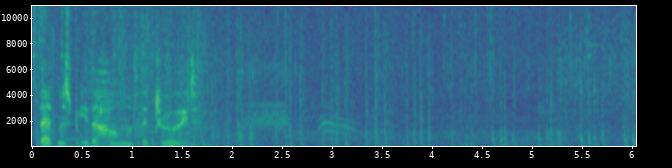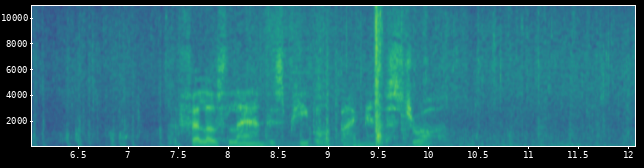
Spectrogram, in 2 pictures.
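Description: A horse's hooves clop slowly on earth and wooden planks.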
